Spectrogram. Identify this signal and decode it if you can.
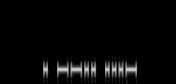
Morse code, heard as a keyed tone, about 36 wpm, 700 Hz. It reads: EZV
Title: USA Call Sign Postfixes - 3 Letters 35wpm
